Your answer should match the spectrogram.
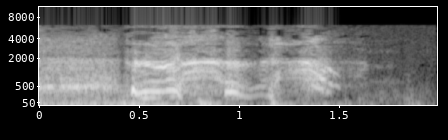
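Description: A throat clearing and cough from a tickle in the throat: one short, rough, voiced burst that breaks into a couple of guttural pulses and then fades, heard alone.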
